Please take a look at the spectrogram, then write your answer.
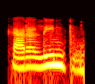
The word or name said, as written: Cara limpo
